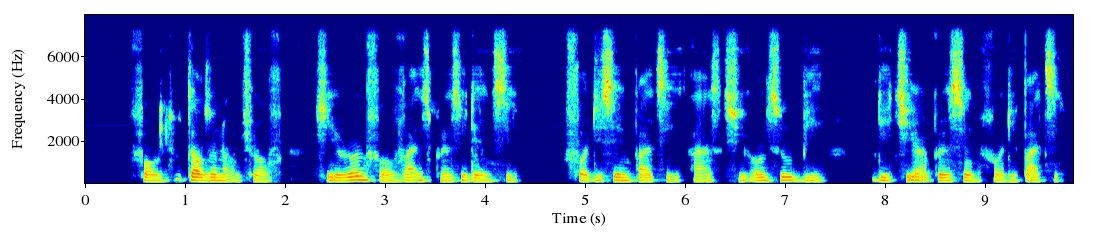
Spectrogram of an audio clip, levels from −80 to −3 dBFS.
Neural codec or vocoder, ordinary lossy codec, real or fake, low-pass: vocoder, 22.05 kHz, 80 mel bands, HiFi-GAN; none; fake; 7.2 kHz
